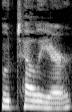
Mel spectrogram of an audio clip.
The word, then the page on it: hotelier: American English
